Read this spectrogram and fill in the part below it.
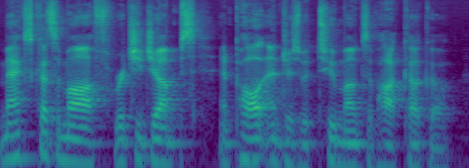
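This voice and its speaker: A man's voice: fairly low pitch, fairly even intonation, a little fast, fairly bright tone. A man narrating a story aloud in an informal live reading, breaking off for apologetic asides. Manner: self-interrupting, apologetic asides. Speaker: streamer reading fan fiction aloud.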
